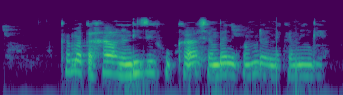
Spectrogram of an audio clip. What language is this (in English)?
Swahili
